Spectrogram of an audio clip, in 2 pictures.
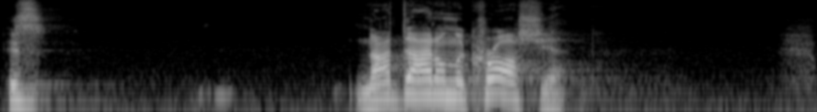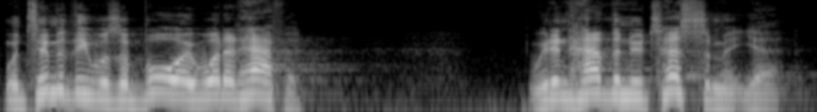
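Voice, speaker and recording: Male pastor, sermon delivery, somewhat high voice, emphatic rhetorical questions, long hall reverb. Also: big pitch swings, normal speed, long pauses.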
